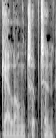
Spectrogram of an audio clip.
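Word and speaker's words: Gelong Thubten: My name is spelled GELONGTHUBTEN, Gelong Tupten.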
